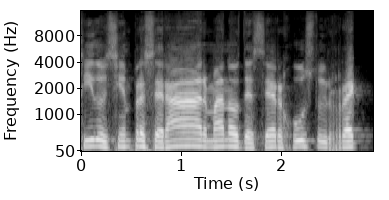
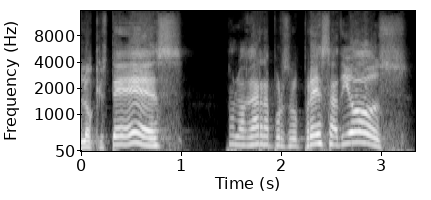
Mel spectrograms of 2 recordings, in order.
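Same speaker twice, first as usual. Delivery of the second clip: loud, higher preaching, slowing to hammer home omnisciente; full-force preaching; 5 semitones higher, 7 dB louder than usual. Acted. Pastor insisting to the congregation that God knows them, loud preaching. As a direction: proclaim it to the whole church.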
